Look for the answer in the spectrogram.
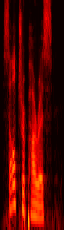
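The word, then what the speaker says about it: Psaltriparus: Did I say it correctly? I think I did. But I think the P is silent. Saltriparis minimus.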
